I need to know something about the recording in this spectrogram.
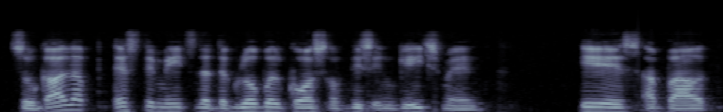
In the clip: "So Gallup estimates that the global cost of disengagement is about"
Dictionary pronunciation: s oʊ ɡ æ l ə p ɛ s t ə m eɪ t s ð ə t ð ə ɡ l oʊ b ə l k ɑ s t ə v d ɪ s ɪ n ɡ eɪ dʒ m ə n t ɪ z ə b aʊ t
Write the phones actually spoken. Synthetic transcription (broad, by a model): s oʊ ɡ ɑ l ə p ɛ s t ə m eɪ t s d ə t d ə ɡ l oʊ b ə l k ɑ s ə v d ɪ s ɪ n ɡ eɪ dʒ m ə n t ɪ s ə b aʊ t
